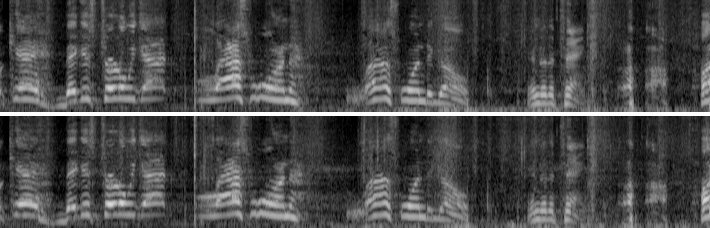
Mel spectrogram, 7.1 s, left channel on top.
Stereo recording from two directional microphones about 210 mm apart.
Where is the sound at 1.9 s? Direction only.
60° right (ahead or behind).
